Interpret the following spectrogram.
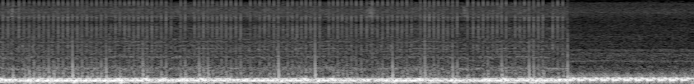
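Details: Subaru Impreza GF wagon: rough lumpy idle with sharp snapping ticks about three times a second from an arcing ignition coil causing a misfire; coil replaced.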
